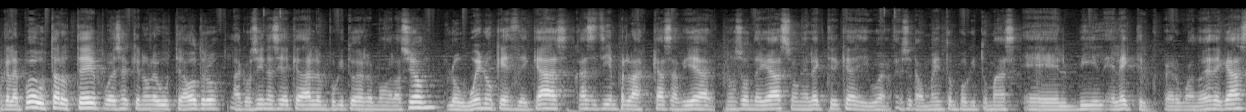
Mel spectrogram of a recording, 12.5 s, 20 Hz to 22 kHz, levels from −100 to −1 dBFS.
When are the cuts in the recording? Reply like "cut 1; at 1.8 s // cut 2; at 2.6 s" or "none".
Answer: none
